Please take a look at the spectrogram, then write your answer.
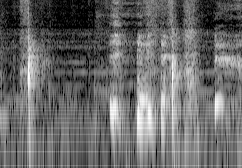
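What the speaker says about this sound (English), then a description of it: "So we're gonna chop these really well. I'm gonna try to chop them fast" Knife chopping onions on a cutting board for Philly steak sandwiches, several quick, sharp knocks in an uneven rhythm, close and clear with quiet gaps between.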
